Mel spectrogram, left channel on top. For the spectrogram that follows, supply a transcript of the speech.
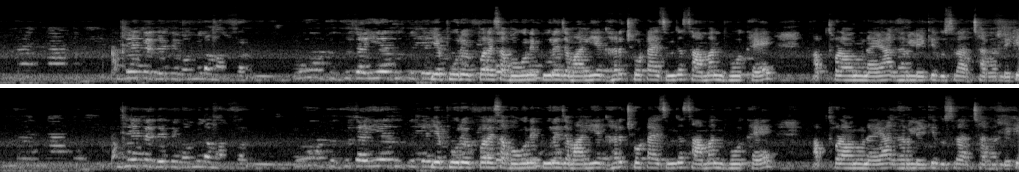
देते मम्मी नमाज पढ़। ये पूरे ऊपर ऐसा लोगों ने पूरे जमा लिए। घर छोटा है समझा, सामान बहुत है। अब थोड़ा उन्होंने नया घर लेके, दूसरा अच्छा घर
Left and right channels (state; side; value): normal; both; correlation 0.57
